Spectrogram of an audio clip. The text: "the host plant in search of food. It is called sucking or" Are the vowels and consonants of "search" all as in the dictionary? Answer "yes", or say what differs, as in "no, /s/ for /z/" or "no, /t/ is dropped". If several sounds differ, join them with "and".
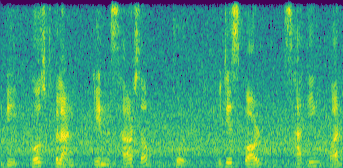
no, /s/ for /tʃ/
